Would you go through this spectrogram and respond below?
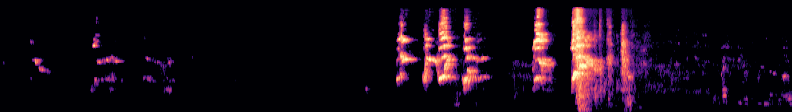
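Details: Daisy's five-week-old Cavalier King Charles Spaniel puppies indoors in a pen: faint early squeaks, then a burst of sharp, high yips and a snuffling, sneeze-like noise before quiet returns.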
